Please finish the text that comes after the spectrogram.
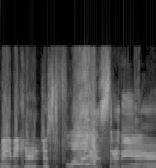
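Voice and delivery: high, mounting excited delivery; hyped retelling. Retold or imitated. Podcaster hyping up the baby-carriage scene, excited. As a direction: build to an excited high peak on the flying carriage.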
